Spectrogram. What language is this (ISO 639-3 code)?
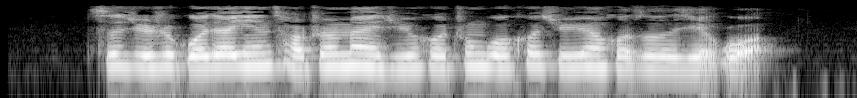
zho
